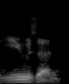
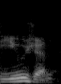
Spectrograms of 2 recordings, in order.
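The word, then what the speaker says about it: Yuuzhan: I read the whole series as Yuzen. I've always called it Yuzan. I've always called it Yuzan. But it's um but it's Eusen.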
